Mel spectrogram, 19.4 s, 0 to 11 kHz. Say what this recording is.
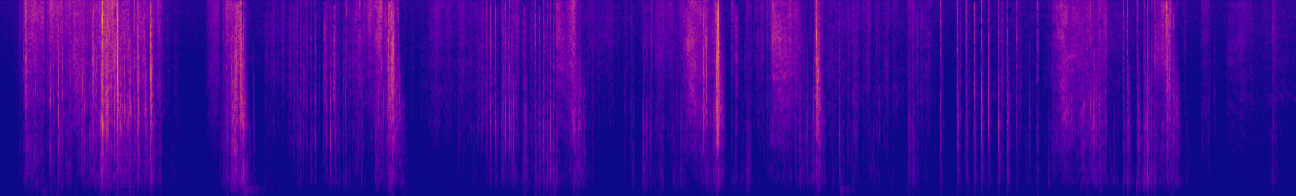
going through the papers
Recorded clean for a Radioplay - Behringer B10 on Yamaha 01v/Adobe Audition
